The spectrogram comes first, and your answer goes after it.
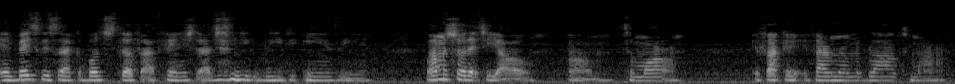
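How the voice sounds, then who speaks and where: A woman does a put-on character voice, raspy and delivered at a very fast pace. Light background noise sits behind her. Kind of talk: casual, chatty, vlog style.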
